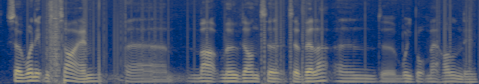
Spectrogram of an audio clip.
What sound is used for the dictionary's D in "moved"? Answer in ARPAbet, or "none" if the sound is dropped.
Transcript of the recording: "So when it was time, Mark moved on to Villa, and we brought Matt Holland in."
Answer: D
